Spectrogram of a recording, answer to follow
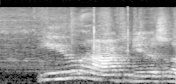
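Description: A woman's voice, speaking in a drawn-out, sing-song tone, begins about half a second in after a moment of quiet.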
